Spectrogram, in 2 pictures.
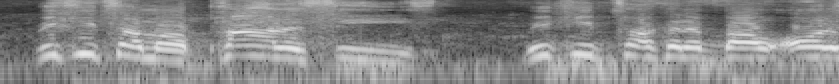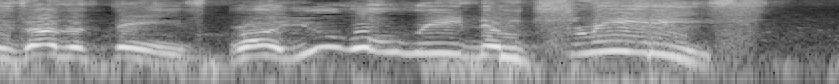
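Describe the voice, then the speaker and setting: With an American accent, a high-pitched man speaks in an animated tone with lively intonation and very even loudness, over noticeable background noise. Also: moderate pace. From Hartford, Connecticut. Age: 30s. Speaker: community talk show host. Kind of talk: street conversation monologue.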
